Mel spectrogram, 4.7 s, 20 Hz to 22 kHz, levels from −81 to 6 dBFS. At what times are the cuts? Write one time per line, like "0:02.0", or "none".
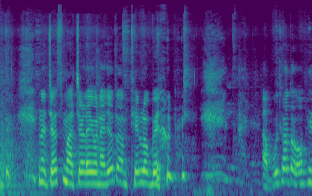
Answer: none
